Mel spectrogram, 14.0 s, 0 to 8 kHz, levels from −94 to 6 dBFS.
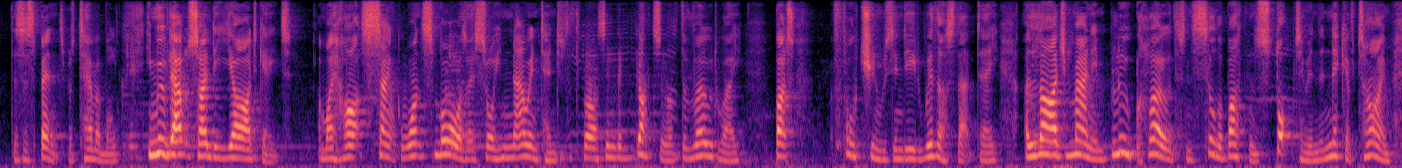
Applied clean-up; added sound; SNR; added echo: neural separator model SepFormer DNS4.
